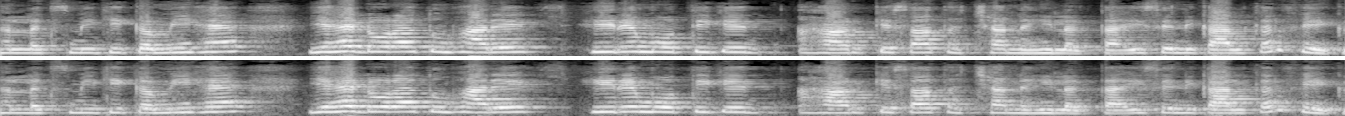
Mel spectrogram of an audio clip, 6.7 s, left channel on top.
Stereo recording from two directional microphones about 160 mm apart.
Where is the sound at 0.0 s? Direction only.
25° left (ahead or behind).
